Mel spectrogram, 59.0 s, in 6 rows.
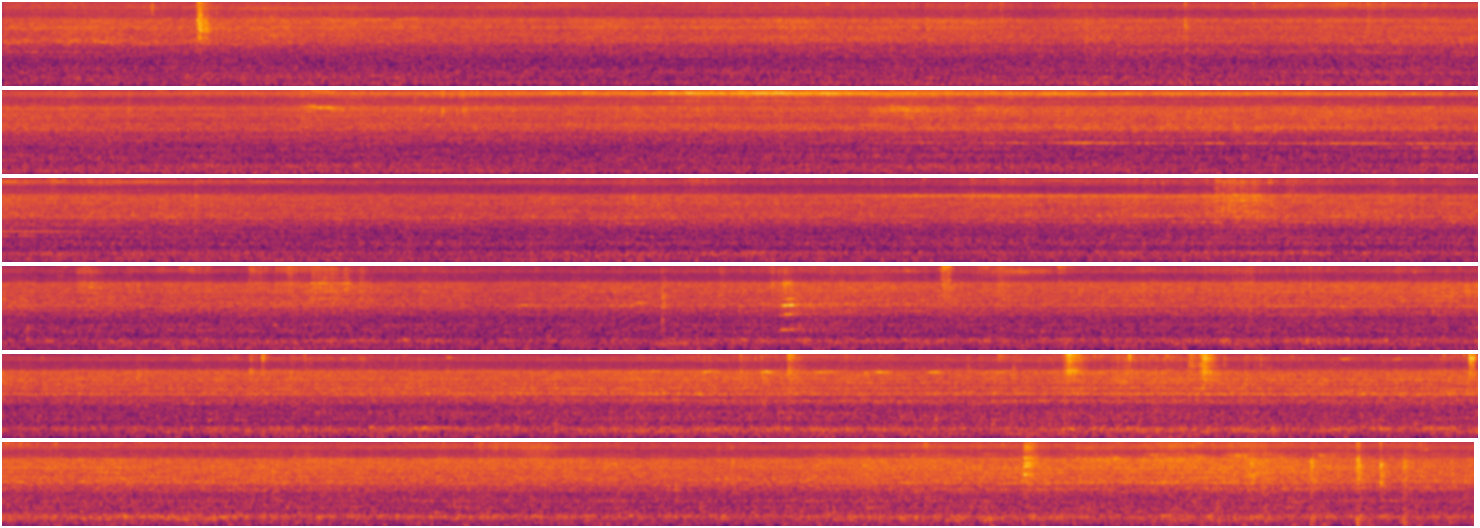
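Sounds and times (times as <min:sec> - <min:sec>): train wheels rumbling on rails: 0:00.0 - 0:59.0
thin high squeal: 0:15.1 - 0:20.5.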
